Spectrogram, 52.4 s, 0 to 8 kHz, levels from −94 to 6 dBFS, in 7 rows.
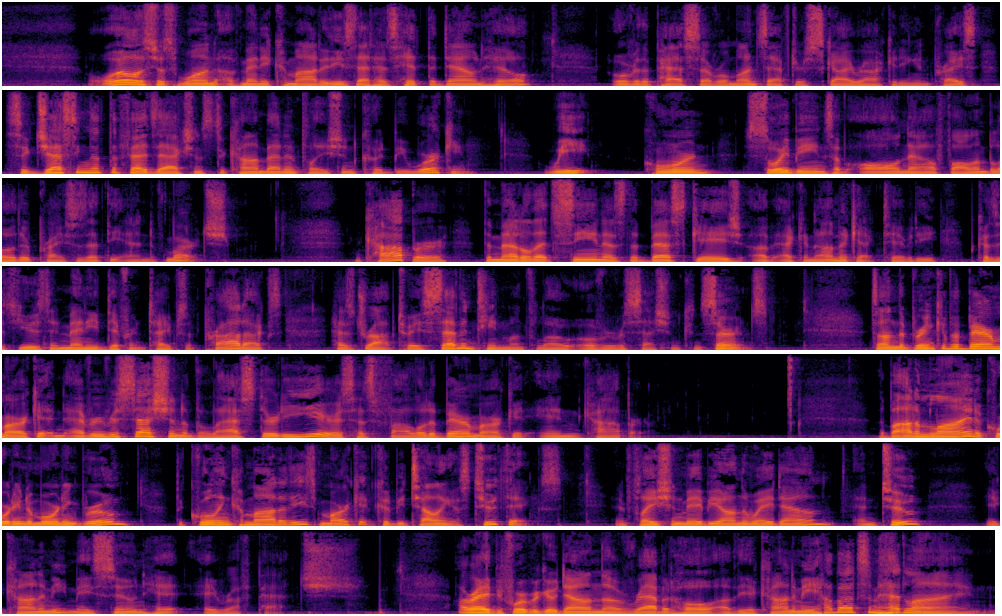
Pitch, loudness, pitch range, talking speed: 125 Hz, -27 LUFS, 110-150 Hz, 175 wpm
